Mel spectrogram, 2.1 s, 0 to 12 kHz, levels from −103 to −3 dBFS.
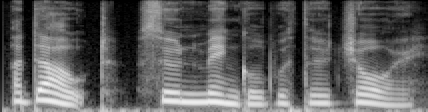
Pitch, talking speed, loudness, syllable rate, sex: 190 Hz, 195 wpm, -18 LUFS, 4.1 syllables/s, female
